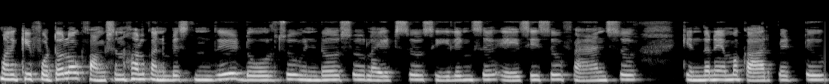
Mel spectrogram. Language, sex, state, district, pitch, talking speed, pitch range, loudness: Telugu, female, Andhra Pradesh, Visakhapatnam, 210 Hz, 125 wpm, 200-225 Hz, -15 LUFS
